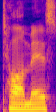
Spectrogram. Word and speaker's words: Thomas: because i mean yeah thomas tom there's a little h in there but no one pronounces the h yeah which is handy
